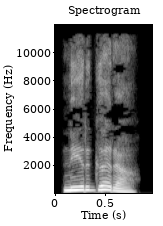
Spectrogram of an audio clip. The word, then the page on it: ನಿರಾಕಾರ: nirākāra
